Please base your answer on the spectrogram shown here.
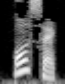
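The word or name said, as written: pon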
